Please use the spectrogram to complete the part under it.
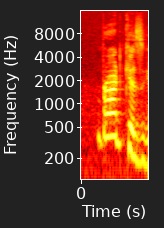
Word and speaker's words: Brodka: Brodka's good. – Okay. – Well, like in Polish, it's Brodka.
